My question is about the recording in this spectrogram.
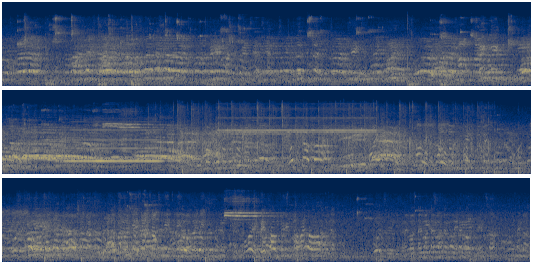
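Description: Basketball game play on a hardwood court in a large, echoing gym: the ball bouncing, with players' and onlookers' voices throughout and a few high sustained tones around the middle.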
